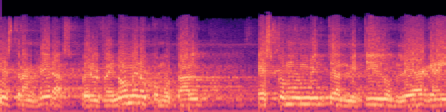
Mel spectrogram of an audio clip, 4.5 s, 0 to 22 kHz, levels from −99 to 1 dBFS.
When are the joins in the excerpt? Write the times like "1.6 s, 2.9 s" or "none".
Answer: 1.8 s

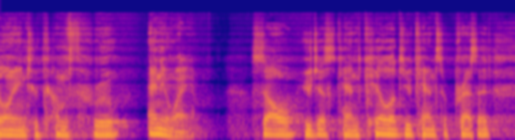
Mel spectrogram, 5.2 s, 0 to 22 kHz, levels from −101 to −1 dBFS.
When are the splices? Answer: none

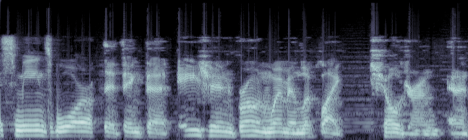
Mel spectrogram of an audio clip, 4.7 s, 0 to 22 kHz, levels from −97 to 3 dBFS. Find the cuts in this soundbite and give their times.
1.0 s

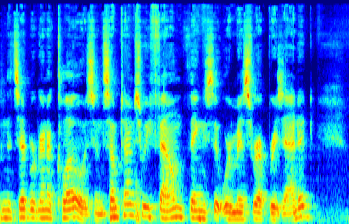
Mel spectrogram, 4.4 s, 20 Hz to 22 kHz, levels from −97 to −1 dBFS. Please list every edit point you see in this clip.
none

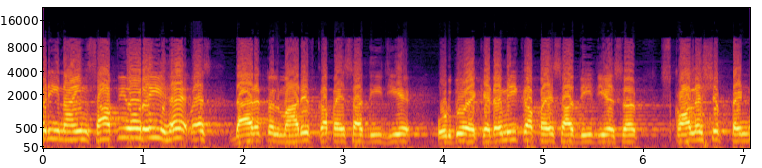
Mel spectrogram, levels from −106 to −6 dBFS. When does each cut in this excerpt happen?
1.5 s

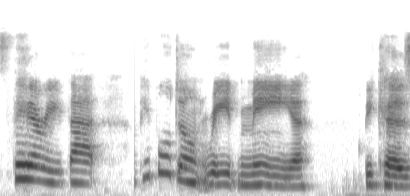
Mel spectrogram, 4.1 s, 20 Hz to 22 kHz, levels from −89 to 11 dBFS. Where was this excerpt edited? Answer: 1.4 s

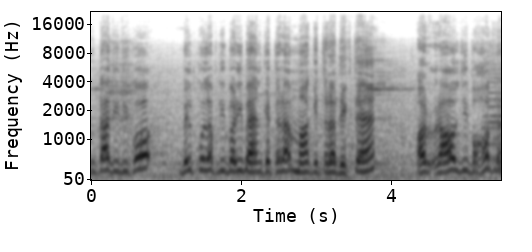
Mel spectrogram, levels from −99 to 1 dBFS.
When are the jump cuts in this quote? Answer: none

